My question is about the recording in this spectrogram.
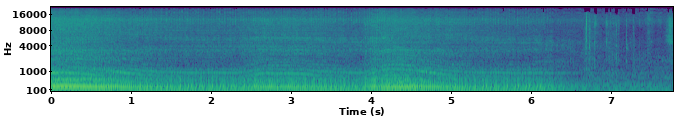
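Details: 2000 Saab 9-5 2.0t manual: engine revs up and settles with a rough, puffing edge on the exhaust note under the car, a major exhaust leak; owner also notes a loud engine whine, suspecting power steering.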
